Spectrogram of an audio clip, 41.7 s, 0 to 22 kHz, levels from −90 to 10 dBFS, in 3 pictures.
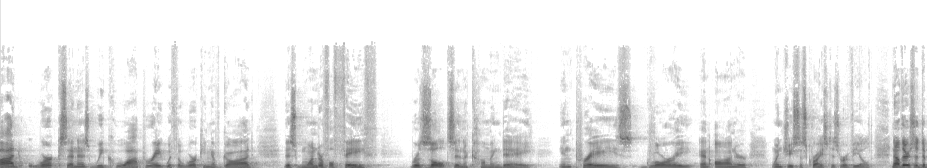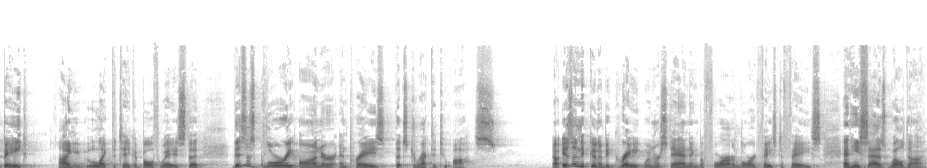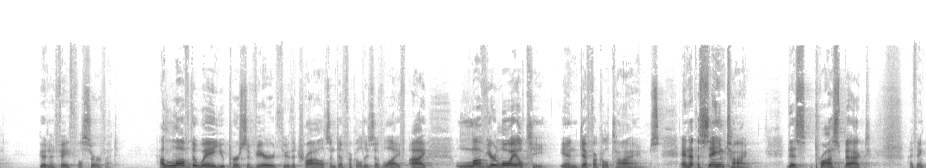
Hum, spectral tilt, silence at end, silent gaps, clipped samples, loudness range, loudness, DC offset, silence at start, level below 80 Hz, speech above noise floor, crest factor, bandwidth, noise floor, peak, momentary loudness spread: none; -4.5 dB/octave; 0 s; none; under 0.1%; 5 LU; -29 LUFS; under 0.1%; 0 s; -66 dBFS; 42 dB; 22 dB; 16.5 kHz; -70 dBFS; -6 dBFS; 12 LU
